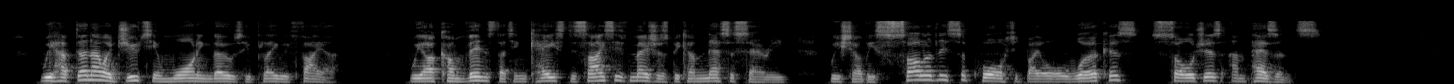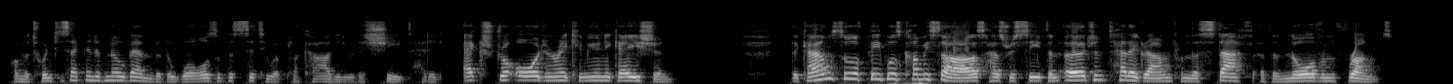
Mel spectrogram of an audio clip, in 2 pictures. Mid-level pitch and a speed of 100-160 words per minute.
Yes: medium, 155 Hz; average, 140 wpm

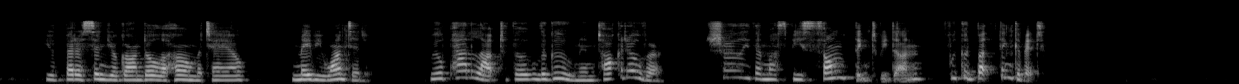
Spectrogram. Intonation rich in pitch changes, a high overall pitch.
No: average, 4.4 semitones; high, 230 Hz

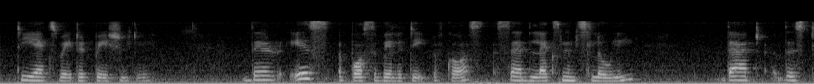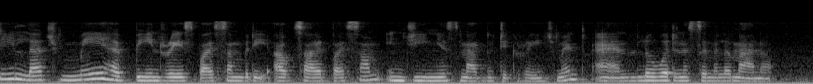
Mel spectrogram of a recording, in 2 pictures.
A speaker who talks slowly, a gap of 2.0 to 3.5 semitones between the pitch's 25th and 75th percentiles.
Yes: slow, 130 wpm; average, 2.7 semitones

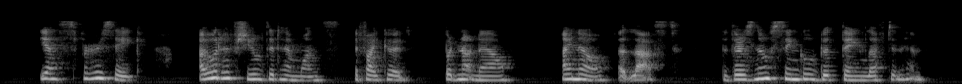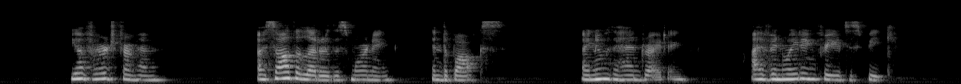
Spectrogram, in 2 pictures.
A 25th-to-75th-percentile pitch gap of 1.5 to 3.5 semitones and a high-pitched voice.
Yes: average, 3.1 semitones; high, 225 Hz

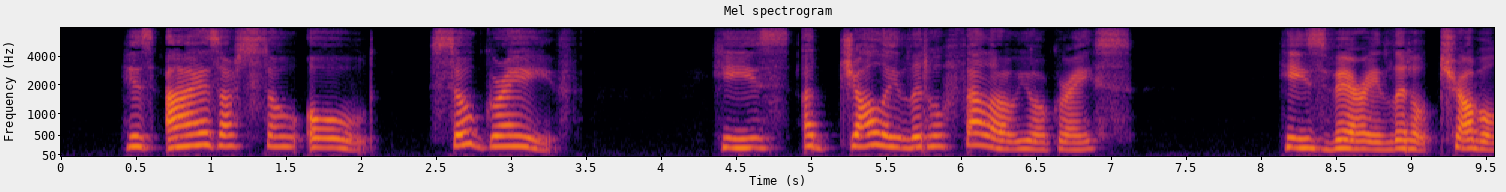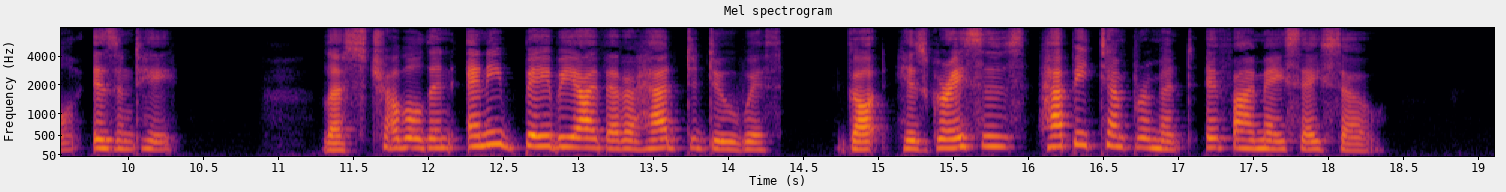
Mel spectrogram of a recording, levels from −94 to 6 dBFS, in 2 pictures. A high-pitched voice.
Yes: high, 210 Hz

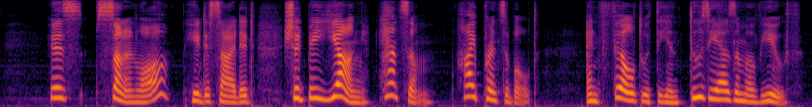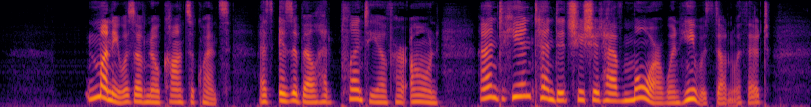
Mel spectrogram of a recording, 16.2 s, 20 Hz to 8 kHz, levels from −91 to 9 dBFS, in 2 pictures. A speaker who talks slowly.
No: average, 165 wpm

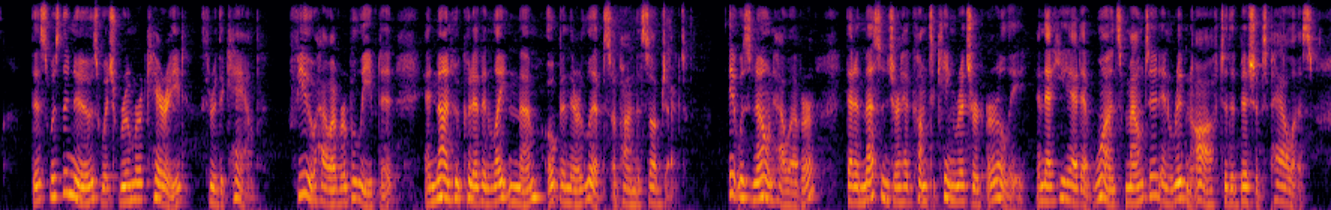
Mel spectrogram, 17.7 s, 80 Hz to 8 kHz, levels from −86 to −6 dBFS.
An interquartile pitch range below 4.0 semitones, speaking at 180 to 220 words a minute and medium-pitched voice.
Yes: average, 3.6 semitones; average, 185 wpm; medium, 165 Hz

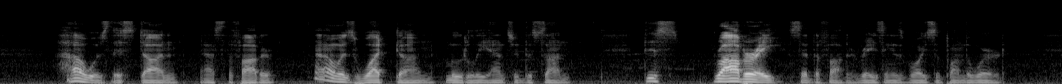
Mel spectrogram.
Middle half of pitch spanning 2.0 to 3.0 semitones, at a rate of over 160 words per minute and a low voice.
No: narrow, 2.5 semitones; average, 145 wpm; very low, 85 Hz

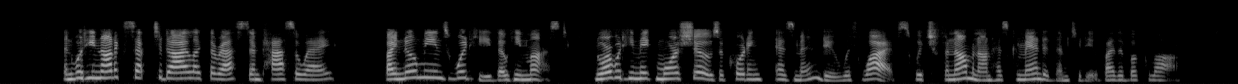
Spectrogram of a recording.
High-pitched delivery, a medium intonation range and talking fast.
Yes: high, 240 Hz; average, 4.1 semitones; fast, 215 wpm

